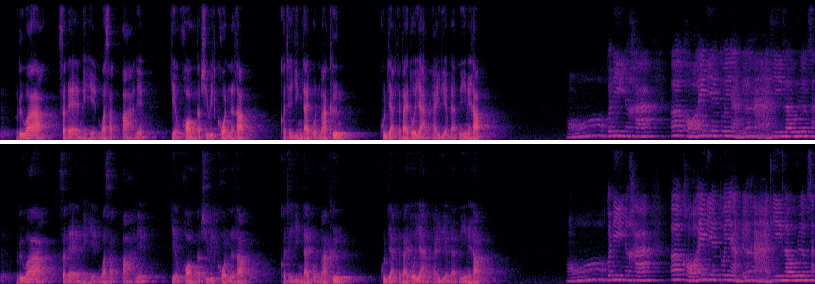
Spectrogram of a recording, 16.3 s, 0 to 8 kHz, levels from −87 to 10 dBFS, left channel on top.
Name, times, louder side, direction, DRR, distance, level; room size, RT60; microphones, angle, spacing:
voice 1, 0.3-0.9 1.2-2.9 3.4-4.9 5.6-6.9 7.6-9.6, left 4 dB, 50° left, 9 dB, 0.5 m, -32 dB
voice 2, 11.3-16.3, right 1 dB, 35° right, -1 dB, 1.5 m, -41 dB
5.9 x 5.1 x 6.4 m, 1.2 s
head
